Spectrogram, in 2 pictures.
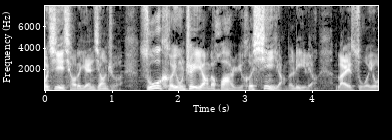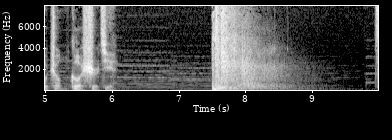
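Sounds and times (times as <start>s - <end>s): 
speech: 0.0s - 6.1s
gunfire: 7.5s - 9.0s.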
